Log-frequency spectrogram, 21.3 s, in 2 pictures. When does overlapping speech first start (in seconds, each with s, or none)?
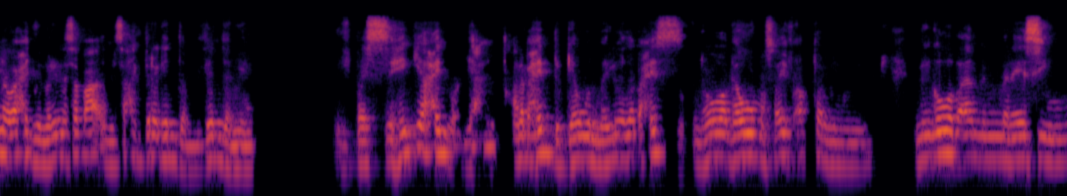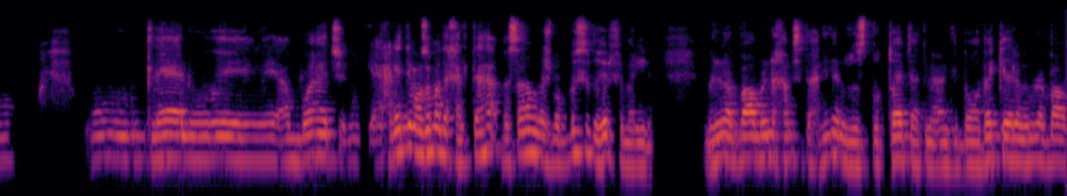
none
